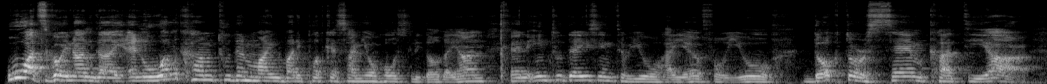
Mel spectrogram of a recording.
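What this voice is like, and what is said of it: Jewish accent. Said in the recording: “with the sexy Jewish accent”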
